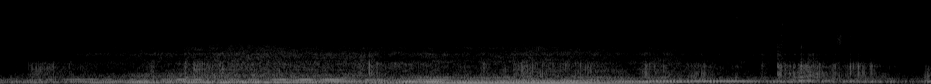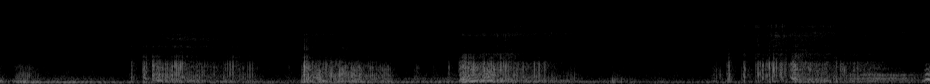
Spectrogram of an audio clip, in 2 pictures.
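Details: Snoring during sleep: low, rough rumbling breaths mixed with some background noise.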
